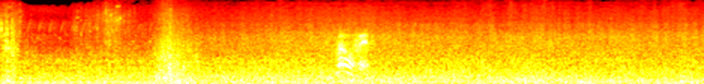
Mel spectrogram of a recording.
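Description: Wind rushes steadily past during a fast fall through the air.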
